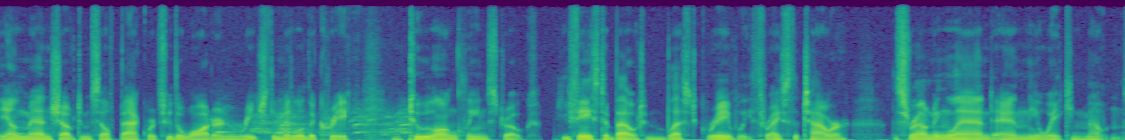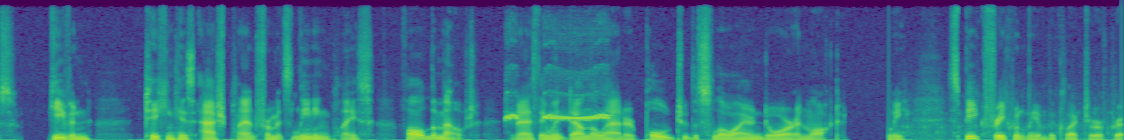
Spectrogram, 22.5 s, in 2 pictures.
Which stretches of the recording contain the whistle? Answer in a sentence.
The whistle can be heard from 16.3 to 17.4 s.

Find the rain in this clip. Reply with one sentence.
You can't hear the rain here.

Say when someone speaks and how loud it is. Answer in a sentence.
The talking can be heard from 0.0 to 22.4 s, at a steady volume.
